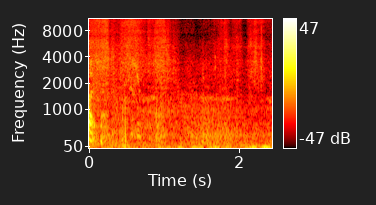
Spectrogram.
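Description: Faint rustling of a fabric dog seat cover being handled, with a few light taps.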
